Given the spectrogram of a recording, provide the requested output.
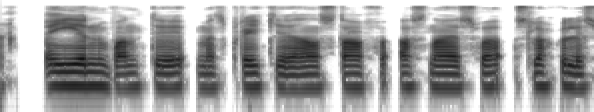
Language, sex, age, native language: Icelandic, male, 13, Polish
